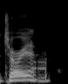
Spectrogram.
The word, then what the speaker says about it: Toria: Is it Toria? – Yeah.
